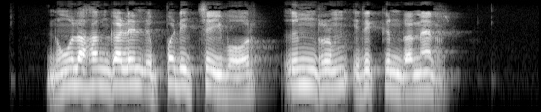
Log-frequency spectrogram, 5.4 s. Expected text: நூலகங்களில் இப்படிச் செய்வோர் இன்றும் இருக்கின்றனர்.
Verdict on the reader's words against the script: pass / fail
pass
